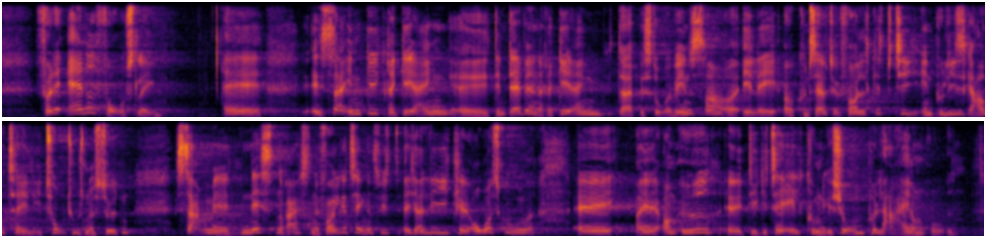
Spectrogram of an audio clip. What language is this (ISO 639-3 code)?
dan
